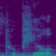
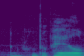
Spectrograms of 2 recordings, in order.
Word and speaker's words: Popeil: and I'm getting a correction from chat is Popeil yeah I've that that's my apology I've been messing up that pronunciation for a while I wasn't sure if it's Papale Ron Popeil I've I've never noticed that just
